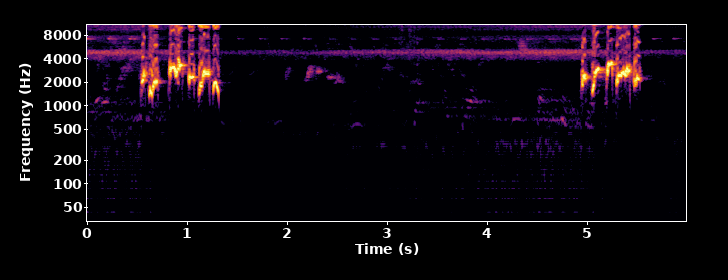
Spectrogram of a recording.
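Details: Red-whiskered bulbul decoy singing at dawn in a long twisting double voice; two phrases of five or six quick warbled whistles about four seconds apart, faint chirps and a steady high tone in between.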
